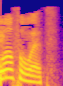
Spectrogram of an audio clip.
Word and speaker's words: Wolfowitz: Wolfowitz.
